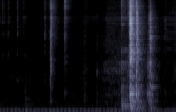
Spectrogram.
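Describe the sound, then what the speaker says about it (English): Scissors fussy cutting paper for a Stampin' Up Paper Pumpkin Autumn Abundance craft project: two faint light snips, then a louder, closer crisp cut, set against near silence. "And we need to fussy cut it off."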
